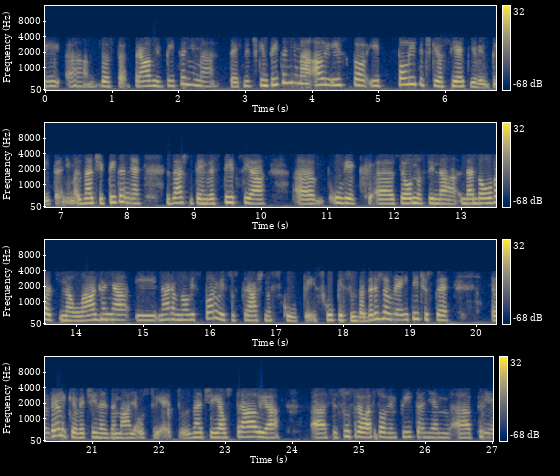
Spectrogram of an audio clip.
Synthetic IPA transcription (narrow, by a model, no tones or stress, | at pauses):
iəd̪o̞st̪a̰pɾaːʋnimpiːt̪aɲimat̪e̞xnit͡ʃkimpiːt̪aɲimaʔaliist̪o̞ʔi | po̞lit̪it͡ʃkio̞sje̞t̪ʎiʋimpiːt̪a̰ɲḭma̰znaːt͡ʃipit̪aɲe̞zaːʃt̪it̪einʋe̞st̪iːt̪sija | uʋje̞kseo̞d̪no̞sinanano̞ʋat̪snaulaːɡaɲainaːɾaʋnoo̞ʋispo̞ɾo̞ʋisust̪ɾaːʃno̞skupḭskupisuzad̪r̩ʒaʋe̞it̪it͡ʃuse | ʋe̞like̞ʋe̞t͡ɕine̞ze̞maːʎausʋjḛːt̪uznaːt͡ʃiaust̪ɾaːlija | se̞susɾelˠaso̞ʋimpiːt̪aɲe̞mpɾi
